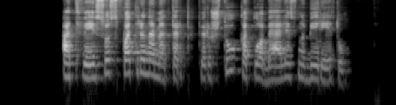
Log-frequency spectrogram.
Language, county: Lithuanian, Marijampolė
